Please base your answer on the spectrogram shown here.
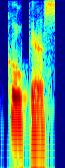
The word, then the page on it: copious: Indian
